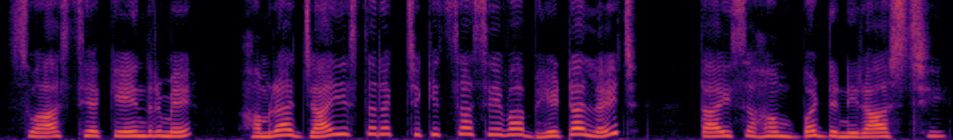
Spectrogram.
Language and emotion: Maithili, sad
